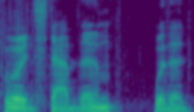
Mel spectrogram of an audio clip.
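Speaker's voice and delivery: usual speaking voice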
